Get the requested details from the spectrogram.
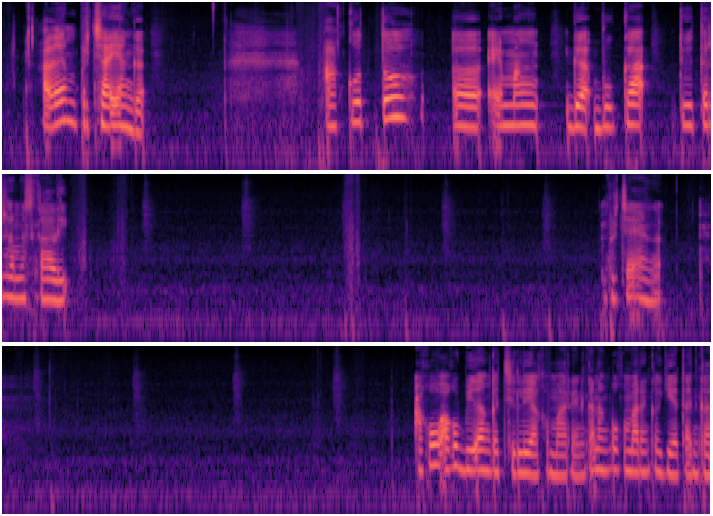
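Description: A young woman speaks brightly and close by, in short bursts with pauses.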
